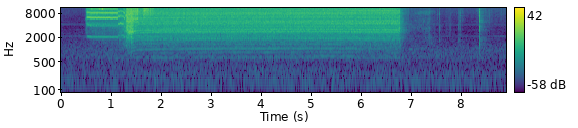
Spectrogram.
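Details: Power driver running: a steady high-pitched motor whine for about six seconds after a brief start-up tone. It is advancing a 1.1 mm guide pin percutaneously over the flexed fifth MCP joint for intramedullary metacarpal fracture fixation.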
